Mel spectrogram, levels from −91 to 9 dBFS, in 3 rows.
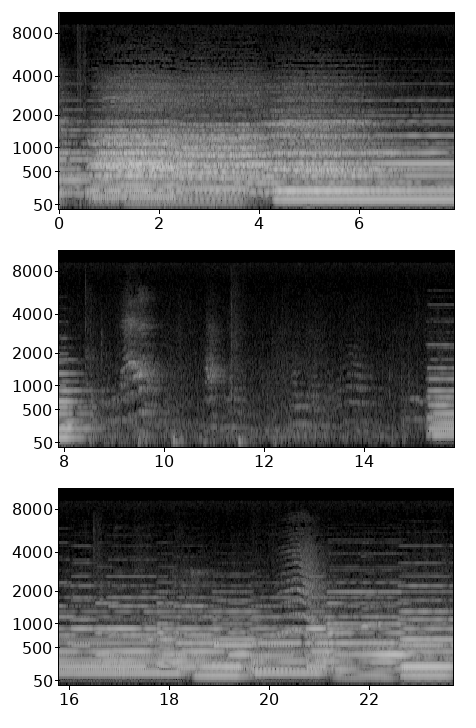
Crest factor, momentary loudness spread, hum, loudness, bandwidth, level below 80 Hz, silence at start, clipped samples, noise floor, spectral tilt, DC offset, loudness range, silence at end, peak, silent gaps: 18 dB; 10 LU; none; -23 LUFS; 6.4 kHz; -54 dBFS; 0 s; under 0.1%; -58 dBFS; -9.5 dB/octave; under 0.1%; 12 LU; 0 s; -8 dBFS; none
